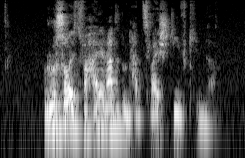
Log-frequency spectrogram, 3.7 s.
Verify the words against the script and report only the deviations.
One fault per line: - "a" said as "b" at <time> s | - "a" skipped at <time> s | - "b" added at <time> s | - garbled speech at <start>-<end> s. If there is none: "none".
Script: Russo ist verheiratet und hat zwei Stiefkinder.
none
